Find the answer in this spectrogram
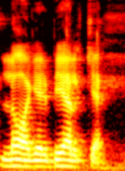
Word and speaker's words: Lagerbielke: Yeah, it's Lagerbielke, but my friends and former teammates call me Lager.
